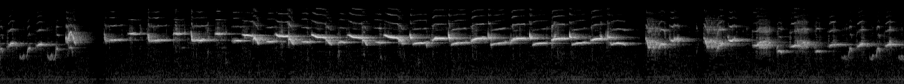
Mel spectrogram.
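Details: Orpheus-breed canary listed as number 24 in 2014 delivering a long, rapid warbling song of repeated sweeping chirps, nearly continuous for nine seconds with two short breaks, bright and loud against a quiet room.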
